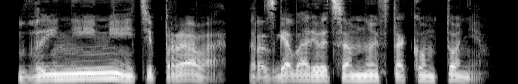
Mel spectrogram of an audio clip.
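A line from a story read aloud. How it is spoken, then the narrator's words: Through gritted teeth. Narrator (Russian): процедил Гилкрист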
